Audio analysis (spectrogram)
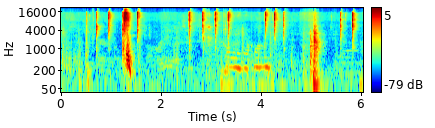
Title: Sneezing Cat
